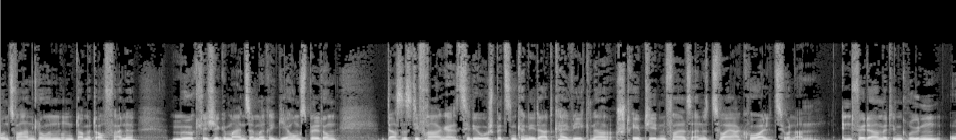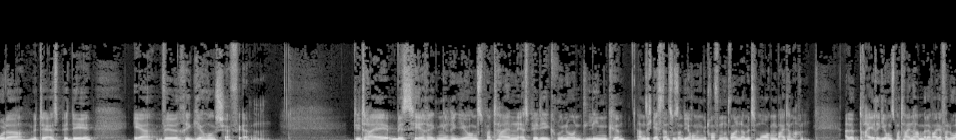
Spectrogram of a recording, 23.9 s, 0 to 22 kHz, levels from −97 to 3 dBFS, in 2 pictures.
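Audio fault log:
19.61–23.90 s time-stretched section: speech abruptly runs 1.92 times faster and sounds rushed, likely squeezed by dropping short pieces. Pitch stays put, unlike a plain speed-up.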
